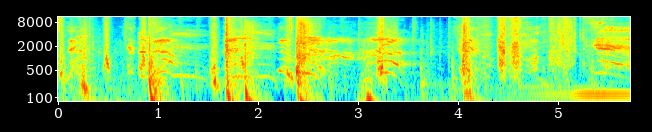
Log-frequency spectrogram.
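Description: Film fight sound effects: a quick string of about nine punch and body-hit impacts, several followed by grunts and shouts from the fighters. A low steady hum comes in during the last second.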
